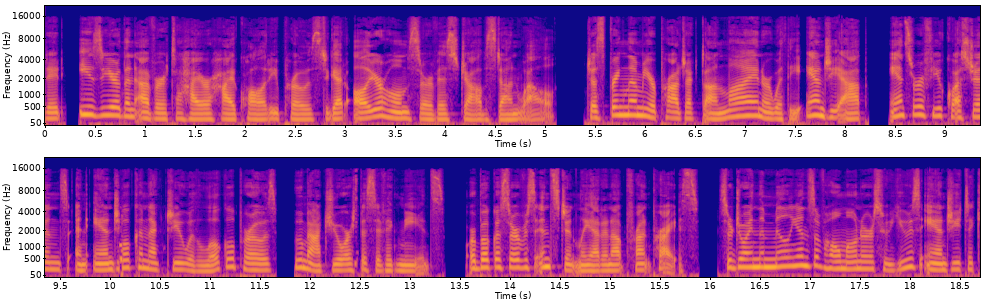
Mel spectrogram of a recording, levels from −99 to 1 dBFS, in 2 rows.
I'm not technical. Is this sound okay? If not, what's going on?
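No. The speech has two brief glitches, at 10.07 to 10.13 s and at 12.42 to 12.48 s, each lasting about 0.06 s, roughly two MP3 frames. The likely cause is a broken MP3 bit reservoir: some audio pieces went missing, so the pieces right after the gap tried to use data that wasn't there and decoded as garbled sound. A simple dropout would just go quiet and carry on, but here the speech also skips ahead.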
